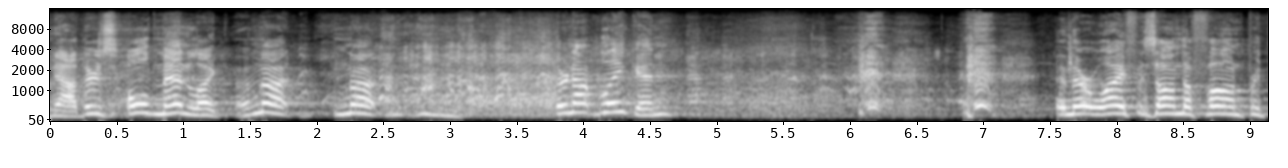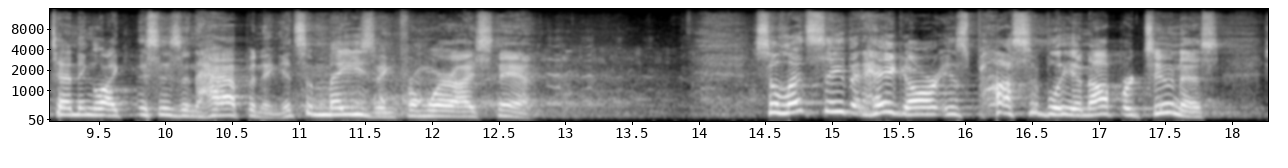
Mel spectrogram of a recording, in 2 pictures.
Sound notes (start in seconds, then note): 2.5 congregation laughs; 13.2 congregation laughs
